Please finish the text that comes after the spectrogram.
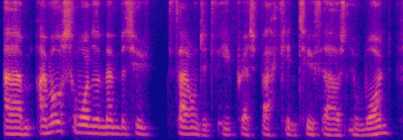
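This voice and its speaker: A middle-aged Geordie man presents a live business webinar in a relaxed, chatty way. His voice sits at an ordinary middle pitch, and his talk is full of ums and uhs as he explains his company's work. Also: moderate pace, breathy edge. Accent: Geordie (Newcastle). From Newcastle, England. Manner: conversational, many ums and uhs. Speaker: sales director presenting a webinar.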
